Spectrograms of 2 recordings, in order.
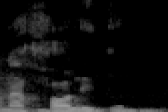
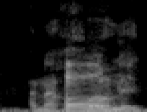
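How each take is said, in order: First: The name ends with a full -un sound. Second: The name ends clipped, without the -un sound. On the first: This is the form taught for learning the rules. "আমি এখন আপনাদেরকে পড়াচ্ছি আনা খালিদুন" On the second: This is how fluent speakers actually say it. "আনা খালিদুন বলবেন না, বলবেন যে"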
